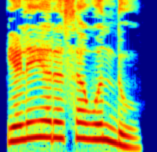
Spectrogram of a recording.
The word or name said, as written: ಎಳೆಯರಸ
